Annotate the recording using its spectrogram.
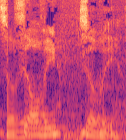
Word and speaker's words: Sylvie: Too much Sylvia? Is that right? Am I saying that right? – Sylvie. – Sorry.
